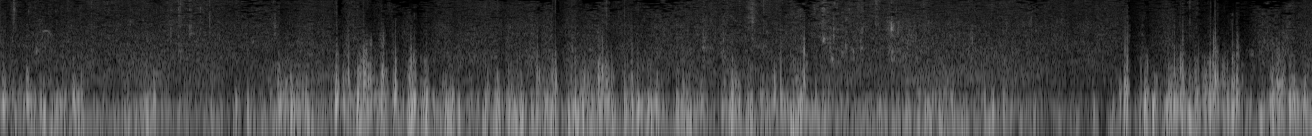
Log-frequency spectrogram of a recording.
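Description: Wind buffeting the microphone over open water: a loud, uneven low rumble.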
